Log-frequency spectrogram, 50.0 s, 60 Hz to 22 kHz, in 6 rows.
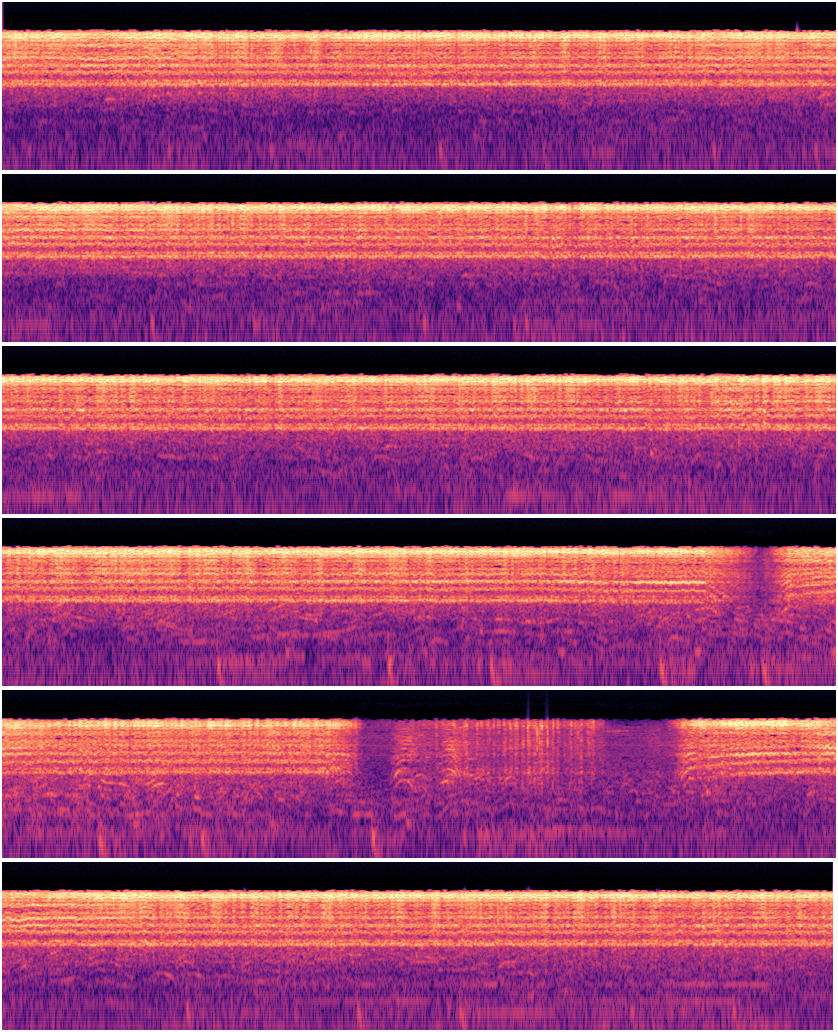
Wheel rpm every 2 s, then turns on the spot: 160, 160, 160, 160, 160, 160, 160, 160, 160, 160, 160, 160, 160, 160, 160, 150, 100, 160, 70, 30, 130, 160, 160, 160, 160.
36-40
